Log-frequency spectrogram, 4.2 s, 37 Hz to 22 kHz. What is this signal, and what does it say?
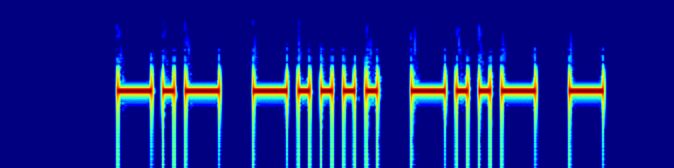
Morse code, heard as a keyed tone, about 17 wpm, 700 Hz. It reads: K6XT
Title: Easy Call Signs Repeated 2x - 17wpm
